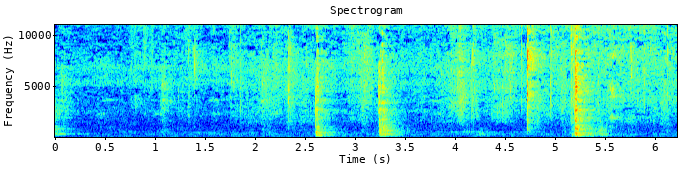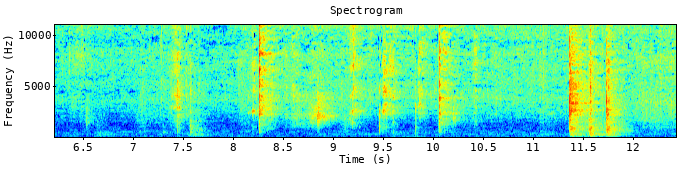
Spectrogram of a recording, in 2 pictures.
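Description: Grated fresh coconut and jaggery are stirred together in a pan over a low flame, with a soft sizzle under irregular spoon scrapes and clinks against the pan.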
